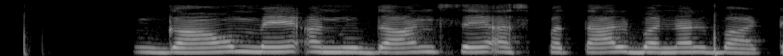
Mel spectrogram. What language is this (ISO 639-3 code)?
bho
